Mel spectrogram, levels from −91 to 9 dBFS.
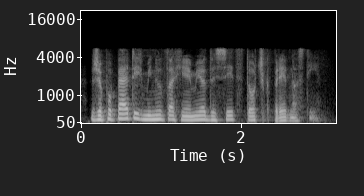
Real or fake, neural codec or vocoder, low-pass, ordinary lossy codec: fake; codec, 16 kHz, 0.5 kbps, X-Codec, WavLM features, trained on Multilingual LibriSpeech; 5.4 kHz; none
